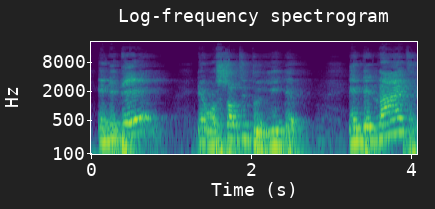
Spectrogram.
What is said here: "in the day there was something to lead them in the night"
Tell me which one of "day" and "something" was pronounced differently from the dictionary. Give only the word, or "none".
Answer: something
